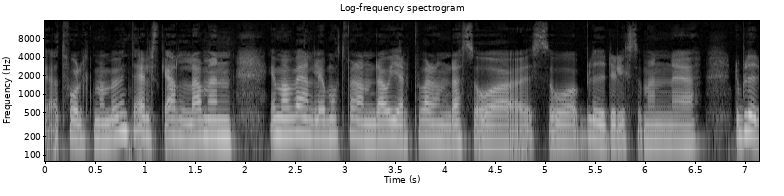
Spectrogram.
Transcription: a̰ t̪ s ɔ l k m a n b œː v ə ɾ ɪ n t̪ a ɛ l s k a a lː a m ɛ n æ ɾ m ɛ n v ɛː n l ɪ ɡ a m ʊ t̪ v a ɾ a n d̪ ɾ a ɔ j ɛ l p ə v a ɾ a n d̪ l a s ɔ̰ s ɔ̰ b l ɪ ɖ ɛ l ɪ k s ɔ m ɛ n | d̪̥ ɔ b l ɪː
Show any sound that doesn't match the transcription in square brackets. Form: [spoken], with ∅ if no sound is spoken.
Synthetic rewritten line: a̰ t̪ [f] ɔ l k m a n b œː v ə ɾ ɪ n t̪ [ə] ɛ l s k a a lː a m ɛ n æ ɾ m [a] n v ɛː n l ɪ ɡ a m ʊ t̪ v a ɾ a n d̪ ɾ a ɔ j ɛ l p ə v a ɾ a n d̪ [ɾ] a s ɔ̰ s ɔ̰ b l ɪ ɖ ɛ l ɪ k s ɔ m ɛ n | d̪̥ ɔ b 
